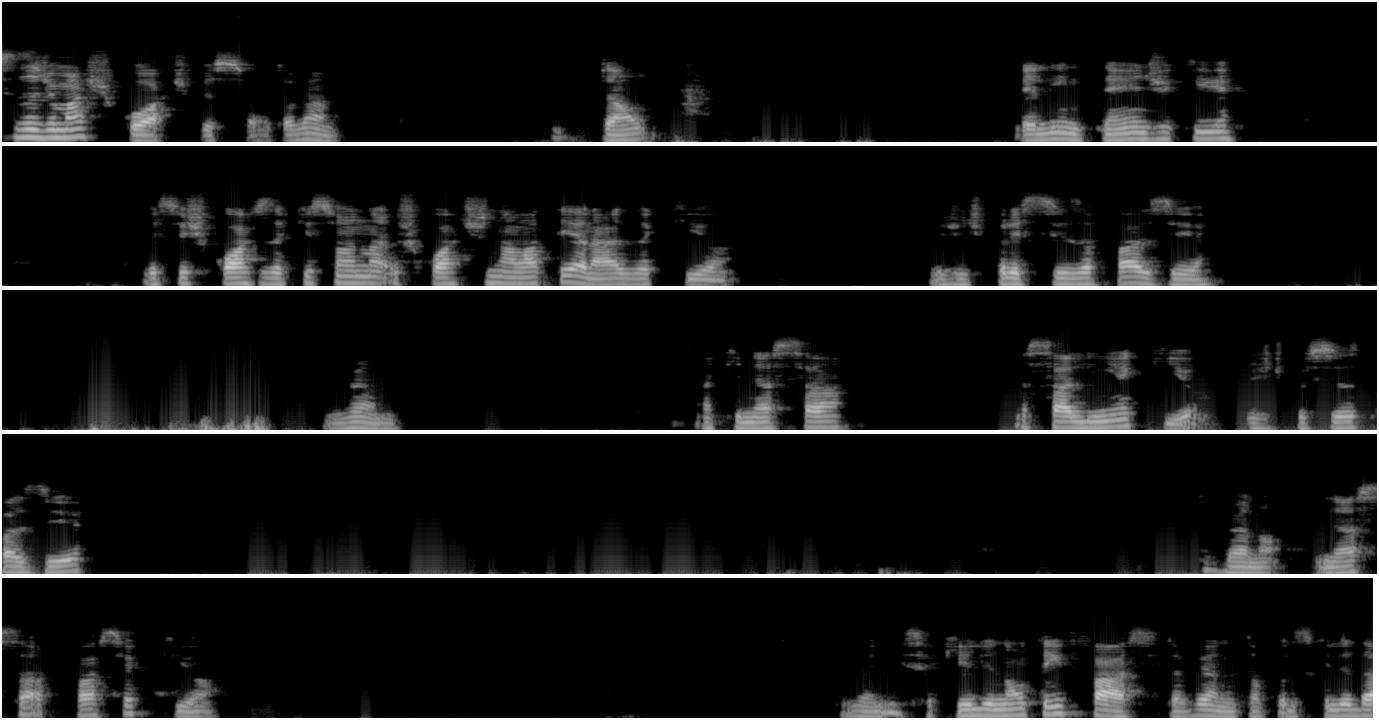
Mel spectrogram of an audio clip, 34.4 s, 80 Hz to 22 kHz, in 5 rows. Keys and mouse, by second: 3.1 ctrl+n, 4.2 Tab, 4.6-6.5 middle drag, 6.8 Tab, 8.4 middle click, 10.3 middle click, 11.8-13.9 middle drag, 15.8-20.0 middle drag, 20.0 Tab, 20.6 Tab, 21.0-23.7 middle drag, 22.5 a, 23.7 click, 23.8 middle click, 26.0-28.4 right drag, 28.4-33.0 middle drag, 34.2 f.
